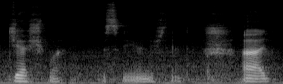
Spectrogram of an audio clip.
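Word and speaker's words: Yeshua: him across the way Joshua would not have been pronounced Joshua and there it would have been pronounced jeshua just so you understand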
